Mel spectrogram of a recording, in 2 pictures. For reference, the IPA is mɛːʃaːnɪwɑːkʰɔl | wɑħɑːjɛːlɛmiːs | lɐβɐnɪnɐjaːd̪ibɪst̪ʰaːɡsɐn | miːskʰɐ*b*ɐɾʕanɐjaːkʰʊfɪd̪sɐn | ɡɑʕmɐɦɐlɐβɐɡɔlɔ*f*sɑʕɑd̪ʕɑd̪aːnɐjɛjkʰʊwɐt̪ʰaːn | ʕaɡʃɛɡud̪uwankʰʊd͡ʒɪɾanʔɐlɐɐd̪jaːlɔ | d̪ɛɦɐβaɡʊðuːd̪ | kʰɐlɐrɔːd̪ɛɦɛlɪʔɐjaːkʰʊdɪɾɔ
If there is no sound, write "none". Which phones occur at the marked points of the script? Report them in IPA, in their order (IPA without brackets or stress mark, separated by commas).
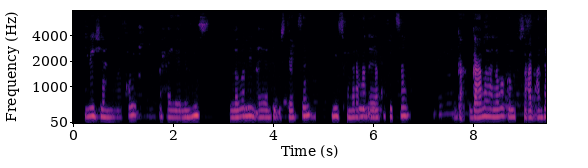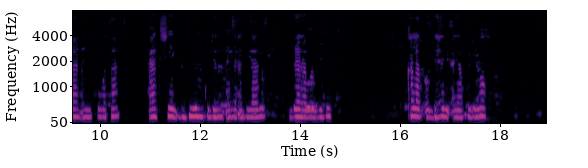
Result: m, f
